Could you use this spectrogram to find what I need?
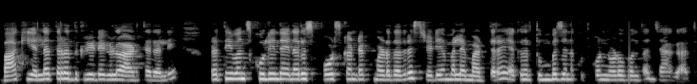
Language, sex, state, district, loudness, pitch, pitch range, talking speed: Kannada, female, Karnataka, Shimoga, -17 LUFS, 230 Hz, 215-245 Hz, 180 wpm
